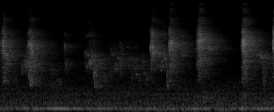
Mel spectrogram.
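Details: Lovebirds chirping in a calm, stress-free setting: a run of harsh, shrill squawks and chirps, roughly two or three per second, each sweeping down sharply, with a low steady hum underneath.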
